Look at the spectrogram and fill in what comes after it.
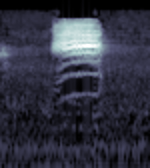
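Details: A baby stone marten in captivity gives a single high, thin squeal lasting about half a second.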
